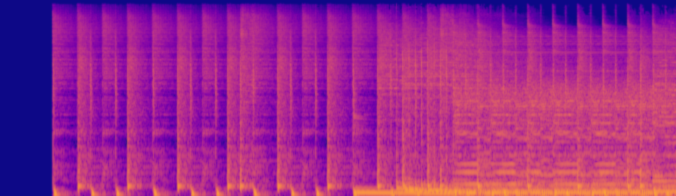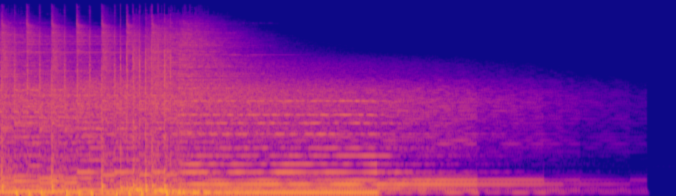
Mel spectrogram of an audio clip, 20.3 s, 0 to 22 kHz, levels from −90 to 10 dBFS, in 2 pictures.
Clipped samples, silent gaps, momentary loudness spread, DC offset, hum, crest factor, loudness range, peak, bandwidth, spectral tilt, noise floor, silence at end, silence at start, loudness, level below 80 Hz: under 0.1%; none; 11 LU; under 0.1%; none; 18 dB; 10 LU; 0 dBFS; 19.5 kHz; -4.5 dB/octave; under -90 dBFS; 1.8 s; 0.8 s; -18 LUFS; -24 dBFS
